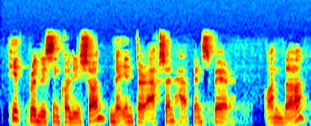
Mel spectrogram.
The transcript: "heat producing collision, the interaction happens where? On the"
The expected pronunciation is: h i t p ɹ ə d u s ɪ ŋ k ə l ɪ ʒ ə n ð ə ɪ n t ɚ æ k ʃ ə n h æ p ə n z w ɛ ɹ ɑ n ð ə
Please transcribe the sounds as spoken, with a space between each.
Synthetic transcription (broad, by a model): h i t p ɹ ə d u s ɪ ŋ k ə l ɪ ʃ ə n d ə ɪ n t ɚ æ k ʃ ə n h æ p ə n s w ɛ ɹ ɑ n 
